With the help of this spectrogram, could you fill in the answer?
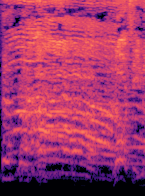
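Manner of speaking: high, loud hammed-up telling-off; squealing mock reprimand; mock scolding. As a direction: wag a finger and shout naughty.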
